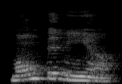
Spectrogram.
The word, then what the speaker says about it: mountaineer: So, the last syllable is stressed. Career, volunteer. Pioneer, referee, refugee, and word ending with ee, mountaineer.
